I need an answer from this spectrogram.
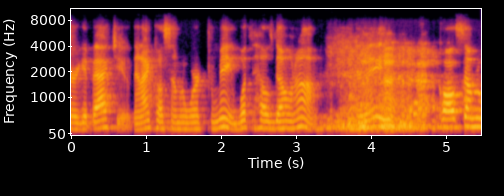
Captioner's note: laughter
